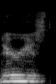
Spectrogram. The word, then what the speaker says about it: Darius: And in the first year of Darius the Mede, I took my stand to protect him."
